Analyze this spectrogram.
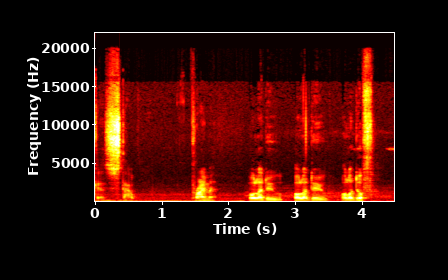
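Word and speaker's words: Ola Dubh: a car anyway there all i do it's pronounced all i do you're right well i do well i do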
